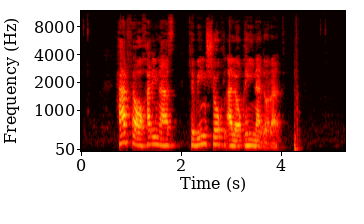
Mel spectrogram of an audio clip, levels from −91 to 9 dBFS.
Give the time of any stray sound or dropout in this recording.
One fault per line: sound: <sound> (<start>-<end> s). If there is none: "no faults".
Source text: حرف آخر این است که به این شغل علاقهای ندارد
sound: thud (4.2-4.4 s)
